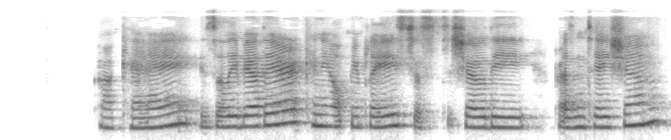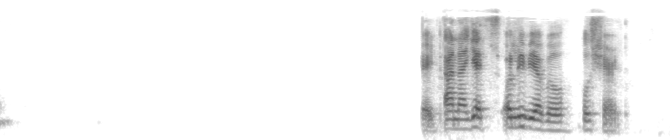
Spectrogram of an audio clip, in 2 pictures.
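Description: A woman speaks calmly through a computer microphone, as on an online call.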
